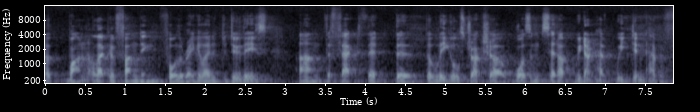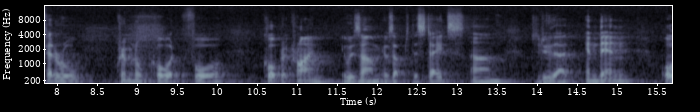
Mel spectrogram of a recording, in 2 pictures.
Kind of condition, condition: setting, live audience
